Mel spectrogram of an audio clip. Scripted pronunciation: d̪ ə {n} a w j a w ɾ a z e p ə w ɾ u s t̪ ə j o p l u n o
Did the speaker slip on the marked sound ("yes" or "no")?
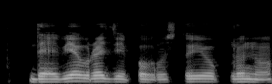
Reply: yes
